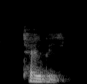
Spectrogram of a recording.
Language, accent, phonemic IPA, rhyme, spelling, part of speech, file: English, Southern England, /ˈtəʊbi/, -əʊbi, Toby, proper noun / noun, LL-Q1860 (eng)-Toby.wav
- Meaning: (proper noun) 1. A male given name from Hebrew 2. A female given name from Hebrew 3. A surname originating as a patronymic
